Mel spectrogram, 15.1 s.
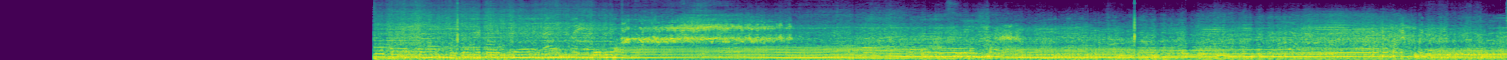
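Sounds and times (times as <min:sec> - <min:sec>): car engine accelerating: 0:03.8 - 0:15.0
tyres squealing: 0:05.4 - 0:08.0.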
